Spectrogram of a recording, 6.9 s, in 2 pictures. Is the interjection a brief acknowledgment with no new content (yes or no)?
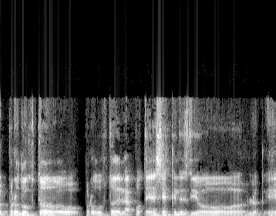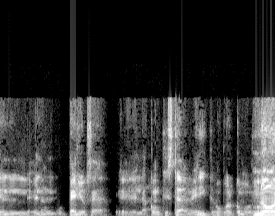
no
